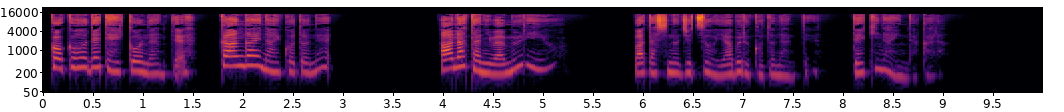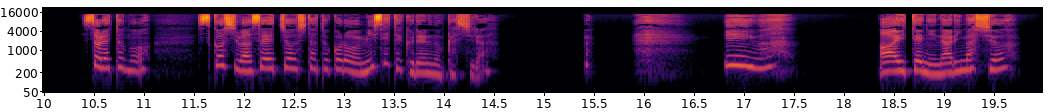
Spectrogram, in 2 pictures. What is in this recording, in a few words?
bewitching magician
